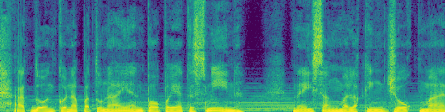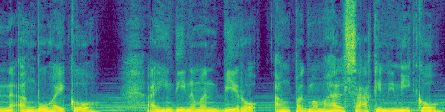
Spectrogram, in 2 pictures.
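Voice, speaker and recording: An earnest man narrates his story in a scripted radio drama, reflective and steady. His voice sits a little low, and he slips English phrases into his talk. Soft music plays faintly underneath.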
